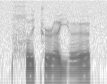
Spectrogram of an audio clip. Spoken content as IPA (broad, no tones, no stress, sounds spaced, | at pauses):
χʷ i k ɹ ə j ɵ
